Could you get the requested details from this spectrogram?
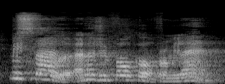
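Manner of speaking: high, hurried call across the lobby; urgent announcement. Acted.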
